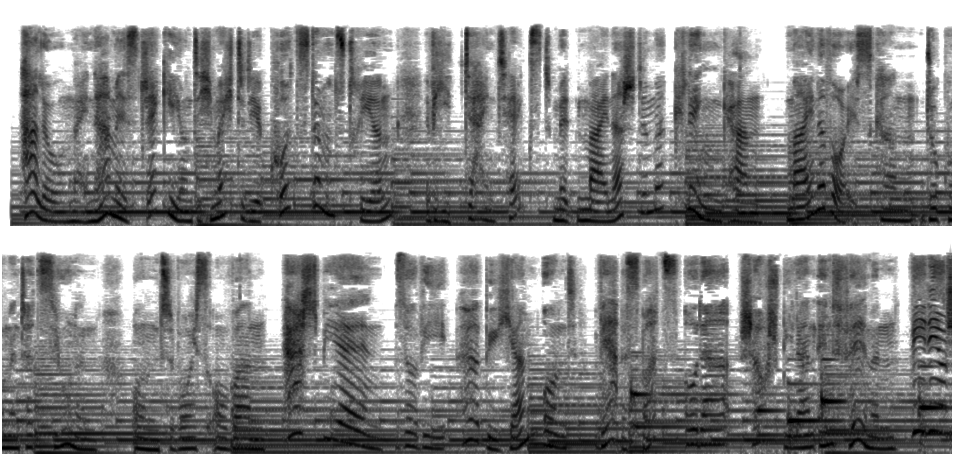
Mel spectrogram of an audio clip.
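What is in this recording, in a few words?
German, female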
